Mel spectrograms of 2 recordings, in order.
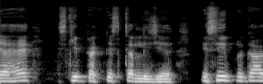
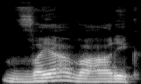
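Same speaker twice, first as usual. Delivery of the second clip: व्यावहारिक said slowly, every syllable clear; teacher gives the correct form; slow careful pronunciation; 2 semitones lower, slower than usual. Shown as a demonstration. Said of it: "क्या होता है?".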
